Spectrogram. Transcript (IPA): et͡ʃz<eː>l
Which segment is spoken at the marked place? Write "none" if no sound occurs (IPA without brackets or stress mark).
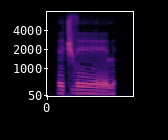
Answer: eː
